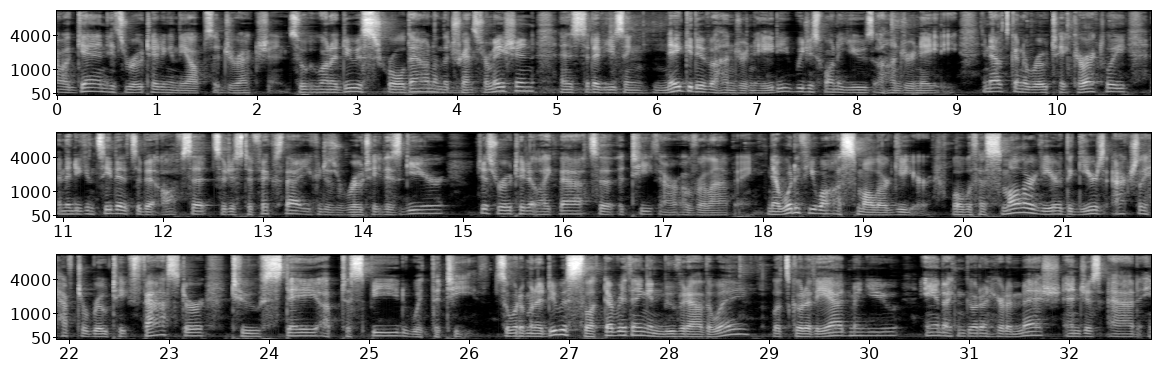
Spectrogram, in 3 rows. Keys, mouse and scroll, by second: 5.3-8.2 drag, 9.4 shift+middle drag, 9.8 space, 10.3 shift+middle drag, 13.5 r, 15.9 space, 17.7 shift+middle click, 17.9 middle click, 18.2 shift+middle click, 19.6 middle click, 19.8 shift+middle drag, 23.6 shift+middle click, 23.8 middle click, 26.1 KP_7, 26.2 x, 27.0 a, 27.7 g, 28.8 shift+drag, 29.1 shift+a.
